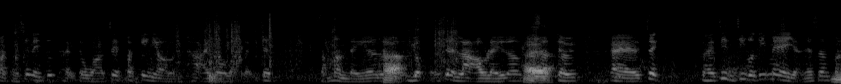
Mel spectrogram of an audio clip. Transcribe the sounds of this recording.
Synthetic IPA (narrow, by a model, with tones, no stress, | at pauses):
aː˨˩t̪ʰɐ˨˩wsiː˥ne˨˧jt̪o˥wt̪ʰɐ˨˥jt̪o˧waː˨t͡sɛː˥˩pɐ˥t̚kːɪ˥ŋjɐ˨˧wɔ˨˧lɐ˨˩ŋpʰaː˧jtɔː˧lɔ̰ː˨˩k̚le˨jt͡sɛː˥˩j | sɐ˨˧˥mɐ˨nle˨˧jlaː˥la˨˧jʊ˨k̚t͡sɛː˥˩jlaː˨wle˨˧jlɐː˥ke˨˩sɐ˨t̚kɵ˧ɥ | ɛː˨t͡sɛː˥˩ | kʰhjtt͡siː˥m̩˨˩t͡siː˥kɔ˨˧˥t̪iː˥mɛː˥jɛ˧jɐ̰˨˩nkɛ˧sɐ˥nfɐ˨˧n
